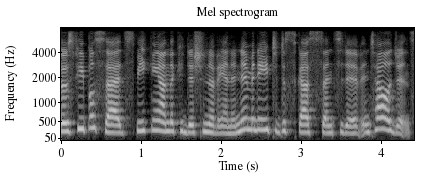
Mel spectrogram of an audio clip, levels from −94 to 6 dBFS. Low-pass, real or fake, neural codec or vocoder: 7.2 kHz; real; none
